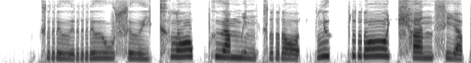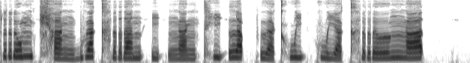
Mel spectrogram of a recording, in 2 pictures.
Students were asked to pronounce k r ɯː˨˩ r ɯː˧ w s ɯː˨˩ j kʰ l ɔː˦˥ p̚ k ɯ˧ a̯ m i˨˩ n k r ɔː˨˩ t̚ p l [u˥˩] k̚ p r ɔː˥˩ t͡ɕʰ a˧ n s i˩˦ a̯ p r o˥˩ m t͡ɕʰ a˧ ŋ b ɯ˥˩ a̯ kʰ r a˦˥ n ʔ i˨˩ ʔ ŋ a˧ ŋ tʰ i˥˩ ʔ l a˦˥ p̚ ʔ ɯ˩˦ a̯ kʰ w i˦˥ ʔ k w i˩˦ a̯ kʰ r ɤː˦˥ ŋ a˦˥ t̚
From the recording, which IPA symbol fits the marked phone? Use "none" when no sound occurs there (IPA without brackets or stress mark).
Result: ɯ˥˩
